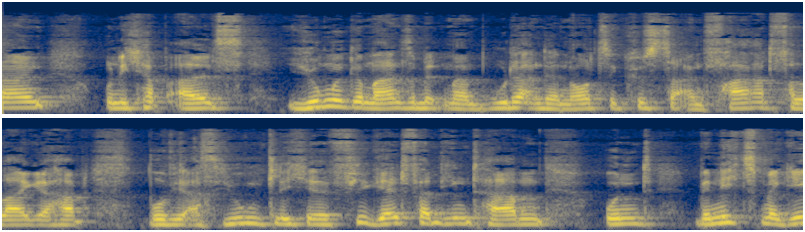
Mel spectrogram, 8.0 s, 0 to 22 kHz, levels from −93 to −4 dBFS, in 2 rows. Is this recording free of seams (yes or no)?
yes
